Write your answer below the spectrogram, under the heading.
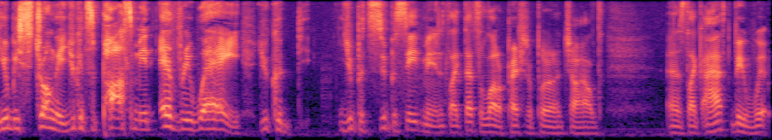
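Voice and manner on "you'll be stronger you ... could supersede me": higher, louder heroic pep talk; inspiring speech. Acted. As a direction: fire up your heir with pride. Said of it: "I get excited".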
